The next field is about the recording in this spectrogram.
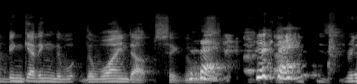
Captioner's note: chuckles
